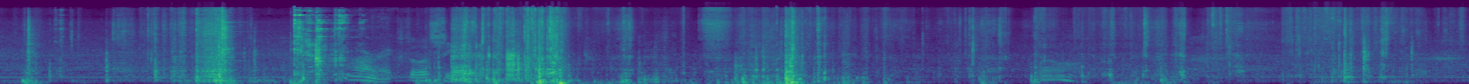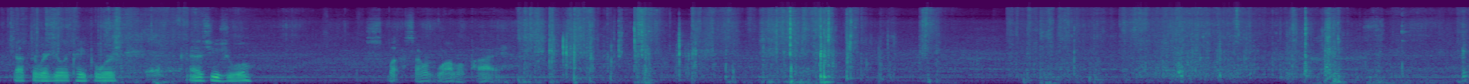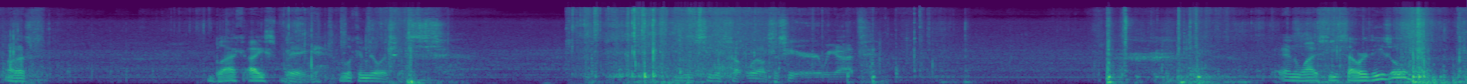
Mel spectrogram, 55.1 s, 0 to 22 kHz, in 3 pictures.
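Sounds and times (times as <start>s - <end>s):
packaging rustling: 5.4s - 20.9s, 24.8s - 30.2s, 30.9s - 35.8s, 43.8s - 48.5s.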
